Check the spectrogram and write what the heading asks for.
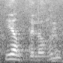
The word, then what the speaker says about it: Janteloven: about this concept of, I'm not going to pronounce it right, but the laws of Jenta? Janteloven.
